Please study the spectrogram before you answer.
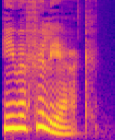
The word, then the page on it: haemophiliac: British English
